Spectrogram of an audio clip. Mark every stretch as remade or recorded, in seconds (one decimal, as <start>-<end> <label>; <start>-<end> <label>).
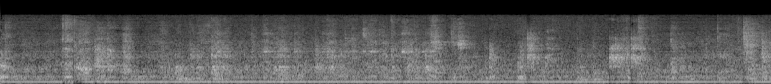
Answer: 0.0-1.6 remade; 1.6-6.6 recorded; 6.6-7.3 remade; 7.3-7.7 recorded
